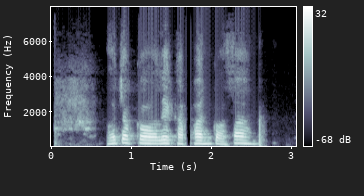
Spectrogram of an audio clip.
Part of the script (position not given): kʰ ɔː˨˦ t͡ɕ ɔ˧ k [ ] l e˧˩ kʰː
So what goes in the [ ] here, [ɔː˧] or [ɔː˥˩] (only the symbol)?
ɔː˧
